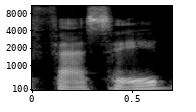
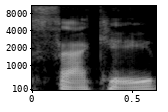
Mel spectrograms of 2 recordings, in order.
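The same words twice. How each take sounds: First: The middle consonant is a soft s sound. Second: The middle consonant is a hard k sound. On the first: The speaker calls it right. "it's the sound of s instead of k" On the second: The speaker calls it wrong. "a hard k"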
